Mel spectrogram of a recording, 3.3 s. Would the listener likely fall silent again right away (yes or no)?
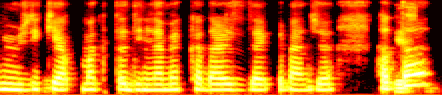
yes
